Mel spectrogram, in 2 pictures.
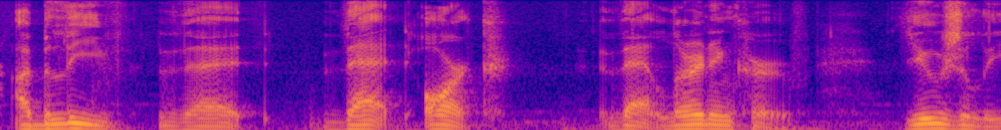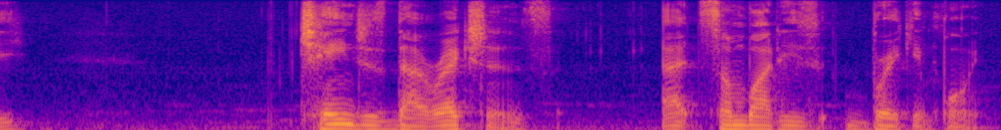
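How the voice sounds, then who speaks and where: A man's voice: deep voice, slow, long pauses, darkish tone. A man talking frankly and thinking aloud in a casual vlog monologue, with plenty of restarts. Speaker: vlogger.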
